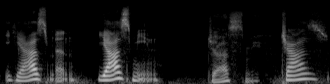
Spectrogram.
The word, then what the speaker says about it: Jasmine: fur okay so Jasmine it should actually be pronounced Yasmin Yas mean just me jaws or no you're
